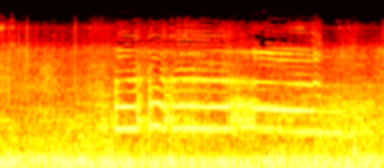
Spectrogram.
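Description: A stag rooster about eight months old crows once, close and loud, its drawn-out harmonic call rising then trailing off over a constant low background rumble.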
